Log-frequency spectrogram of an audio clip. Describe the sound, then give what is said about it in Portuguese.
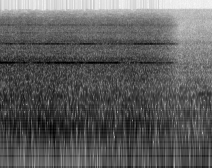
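An aircraft jet engine, used by authorities in a city in Siberia to disinfect the streets, roars steadily with a loud, broad rushing noise and high-pitched whine tones, then drops off sharply near the end, leaving a softer residual hiss. No one speaks. “Em uma cidade na Sibéria, as autoridades têm usado uma alternativa diferente de combate ao vírus um motor de avião para desinfetar as ruas.”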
